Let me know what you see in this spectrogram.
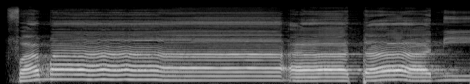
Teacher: huruf iya-nya kita matikan, kemudian huruf nun yang berada sebelumnya dipanjangkan 2 ketukan.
